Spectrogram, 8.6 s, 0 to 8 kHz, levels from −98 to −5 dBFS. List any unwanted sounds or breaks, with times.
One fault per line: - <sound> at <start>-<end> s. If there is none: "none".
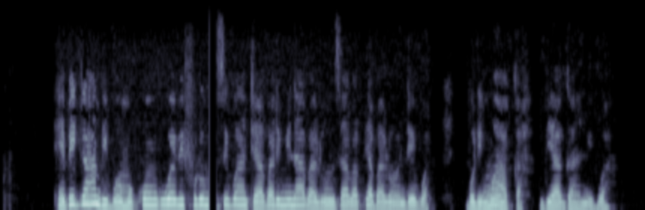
- dropout at 2.8-2.9 s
